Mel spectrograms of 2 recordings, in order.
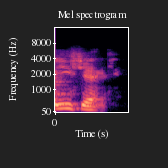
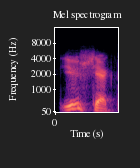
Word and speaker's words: Juszczyk: I'll play Kyle Juszczyk, or just, how do you say his last name? Juszczyk? – Oh, yeah, Kyle Juszczyk. – Juszczyk, that's how, Juszczyk.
